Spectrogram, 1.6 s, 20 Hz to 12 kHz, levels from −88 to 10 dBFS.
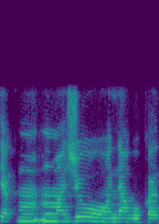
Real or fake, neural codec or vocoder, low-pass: real; none; 7.2 kHz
